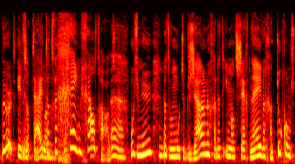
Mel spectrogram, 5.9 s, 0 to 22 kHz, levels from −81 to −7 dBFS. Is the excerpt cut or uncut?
cut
